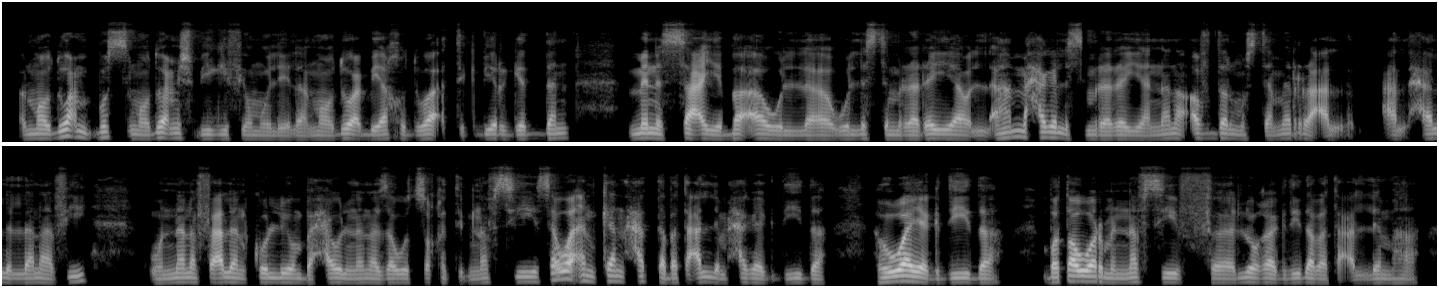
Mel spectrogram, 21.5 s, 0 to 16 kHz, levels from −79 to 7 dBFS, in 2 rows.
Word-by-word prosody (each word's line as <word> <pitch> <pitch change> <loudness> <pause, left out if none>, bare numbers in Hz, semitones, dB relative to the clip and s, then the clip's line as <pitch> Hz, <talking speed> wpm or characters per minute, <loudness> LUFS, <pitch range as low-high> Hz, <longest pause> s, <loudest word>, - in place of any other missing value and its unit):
الموضوع 115 +10 +1
م 145 - -4
بُصّ 140 -2 -3
الموضوع 110 +5 0
مش 125 -1 -2
بييجي 105 0 -7
في 105 - -9
يوم 100 -1 -7
وليلة، 95 0 -5
الموضوع 95 +5 0
بياخد 105 -1 -3
وقت 115 +2 0
كبير 115 +2 -4
جدًا 110 +4 -4 0.4
من 125 +2 +3
السعي 105 -1 +5
بقى 115 +1 +2
وال 100 -1 -4
والاستمرارية 105 +1 -1
و 100 - +1
الأهم 130 +11 -3
حاجة 140 -2 +2
الاستمرارية، 100 -4 -1
إن 100 +4 -6
أنا 115 +1 -3
أفضل 120 0 -1
مستمر 105 +2 -5
على - - +2
ال - - -15 0.2
على - - -2
الحال 115 +1 -2
اللي 110 +1 -2
أنا 110 -1 -1
فيه، 130 +9 -7 0.5
وإن 105 +3 -4
أنا 115 0 +1
فعلًا 115 0 +4
كلّ 115 0 -2
يوم 110 -1 0
باحاول 110 0 0
إن 105 - -4
أنا 105 -1 -2
أزوّد 105 +1 -1
ثقتي - - -7
بنفْسي، 110 +5 -3
سواءً 130 +3 +5
كان 135 +1 -1
حتّى - - 0
باتعلّم 120 -4 0
حاجة 110 -2 -1
جديدة 105 +3 -7 0.4
هواية 135 +2 +9
جديدة 105 0 -2 0.3
باطوّر 140 +2 +7
من 110 -2 -4
نفْسي 115 -1 -2
في 105 0 -4
لغة 115 -1 +1
جديدة 110 +2 -1
باتعلّمها، 100 0 -5
110 Hz, 165 wpm, -25 LUFS, 105-115 Hz, 0.5 s, هواية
